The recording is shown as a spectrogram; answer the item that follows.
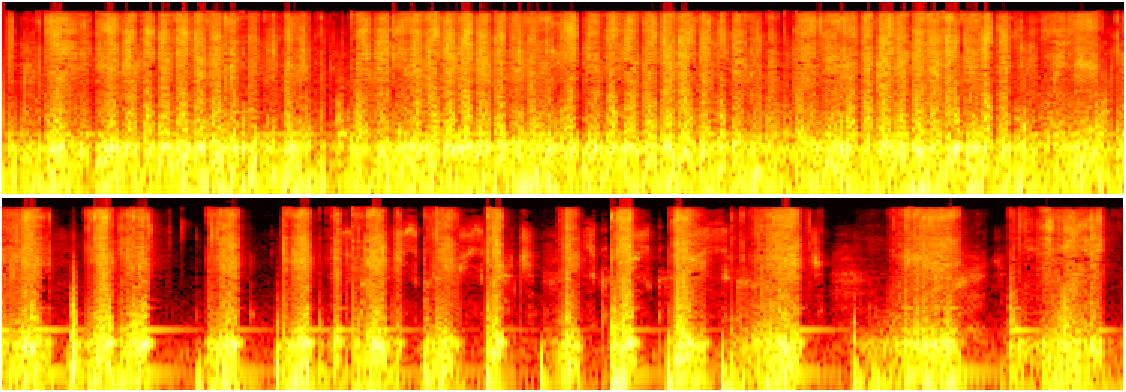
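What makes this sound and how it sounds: Long acrylic nails on both hands scratch the hollow metal mesh grille of a black microphone, making a dense, low, rumbling scrape with a bright crackling edge. For the first seven seconds or so the scratching is nearly continuous. After that it breaks into fast, choppy bursts separated by short silences.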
